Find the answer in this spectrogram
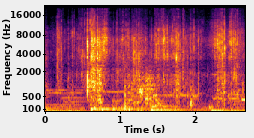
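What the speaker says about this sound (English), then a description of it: "open the cellophane on the edges here using my jerry rig everything knife and take the cellophane off" Cellophane wrap being peeled off a Realme GT Neo2 5G phone box, a close, continuous crinkling and crackling with a few sharper crunches, no voices.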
